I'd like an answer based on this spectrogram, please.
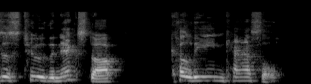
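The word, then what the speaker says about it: Culzean: So that brings us to the next stop, Colleen Castle. There's a Z in there. It's not pronounced.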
